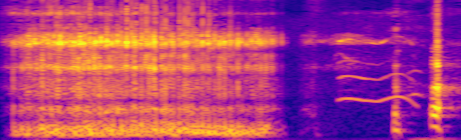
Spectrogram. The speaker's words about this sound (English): It sounded like Orville from Carousel of Progress. Wasn't it Orville that was snoring? Is that right?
